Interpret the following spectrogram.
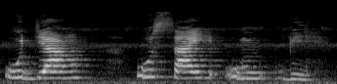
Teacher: pada vokal u bibir dimajukan sedikit dan bentuknya agak bundar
